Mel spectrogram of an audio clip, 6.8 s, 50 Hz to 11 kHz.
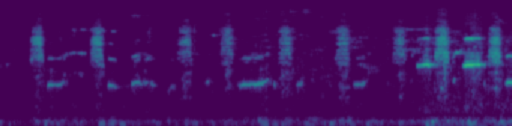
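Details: Male black stork singing at its nest in Puszcza Notecka on 17 April 2023, returning after another stork had occupied the nest. Rhythmic wheezy bursts alternate with short low whistled notes, about three per second, growing louder and denser toward the end.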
